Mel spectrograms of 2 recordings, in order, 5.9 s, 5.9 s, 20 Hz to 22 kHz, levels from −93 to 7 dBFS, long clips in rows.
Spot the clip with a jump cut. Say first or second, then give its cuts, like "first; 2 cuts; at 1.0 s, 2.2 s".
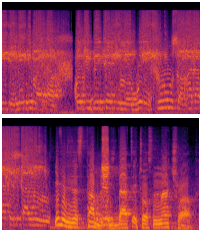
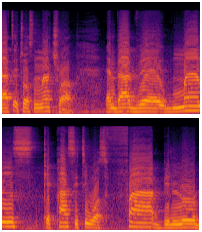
first; 3 cuts; at 1.0 s, 2.3 s, 3.7 s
